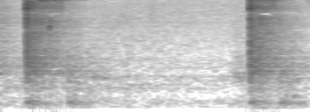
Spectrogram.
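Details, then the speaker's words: Two brief high-pitched hissing buzzes about a second apart: an ultrasonic dental scaler held pen-style, water running, tip applied sideways rather than straight onto the tooth in short strokes during a scaling and polishing demonstration. "and I'm going to use it holding like a pen but never putting the point of the ultrasonic scaler on straight onto the to so holding on a sideways motion and just doing it in short"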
